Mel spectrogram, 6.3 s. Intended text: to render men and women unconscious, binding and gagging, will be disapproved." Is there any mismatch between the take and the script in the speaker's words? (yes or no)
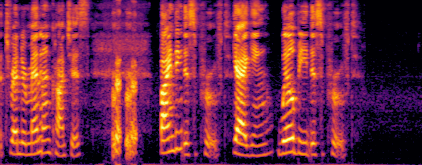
yes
